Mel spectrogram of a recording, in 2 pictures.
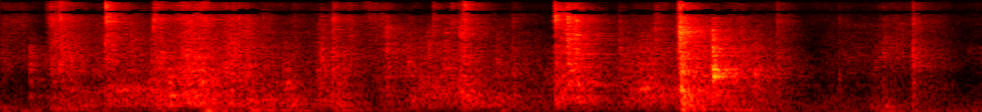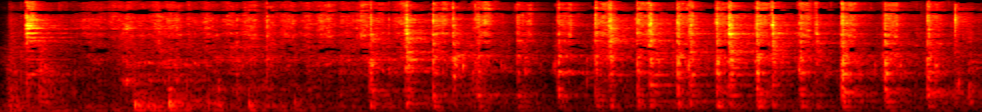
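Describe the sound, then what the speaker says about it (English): A whisk beats a breakfast mixture in a bowl, starting with scattered clinks and scrapes and settling into quick, rhythmic tapping against the sides, close and alone. "I'm gonna grab my whisk and beat this together really,"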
